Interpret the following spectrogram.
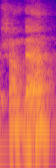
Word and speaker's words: шамда: Но если это долгая гласная, как, например, свой шамда, то она звучит четко. Она звучит как ударная гласная в русском языке и при этом протягивается.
